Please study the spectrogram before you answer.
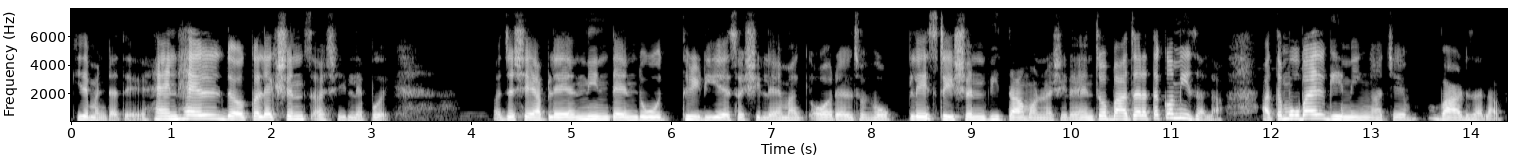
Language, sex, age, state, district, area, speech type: Goan Konkani, female, 18-30, Goa, Salcete, urban, spontaneous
